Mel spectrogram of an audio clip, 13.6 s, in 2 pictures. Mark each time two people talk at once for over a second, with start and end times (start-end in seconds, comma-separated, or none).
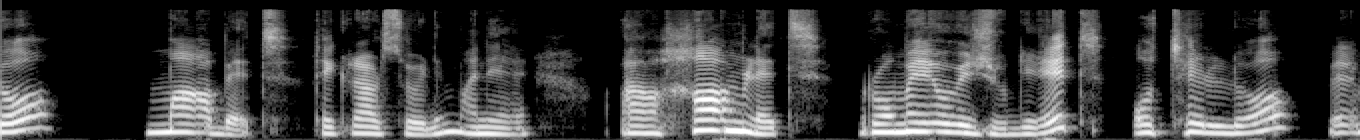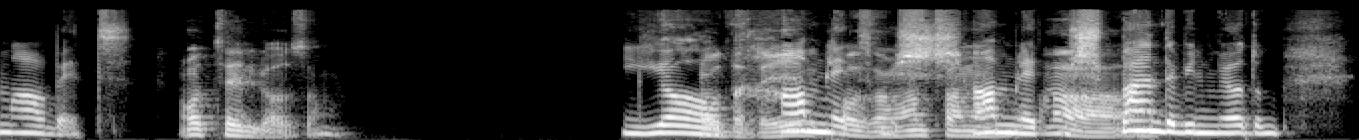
10.3-12.5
